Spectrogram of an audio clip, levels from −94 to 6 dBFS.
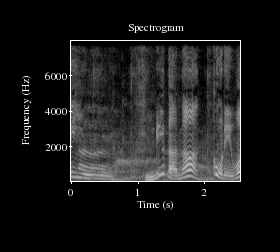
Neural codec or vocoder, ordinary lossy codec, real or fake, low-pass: codec, 16 kHz, 2 kbps, FunCodec, trained on LibriTTS, 25 frames a second; none; fake; none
